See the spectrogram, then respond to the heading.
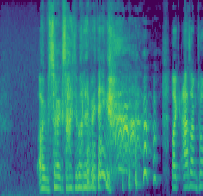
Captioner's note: laughs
